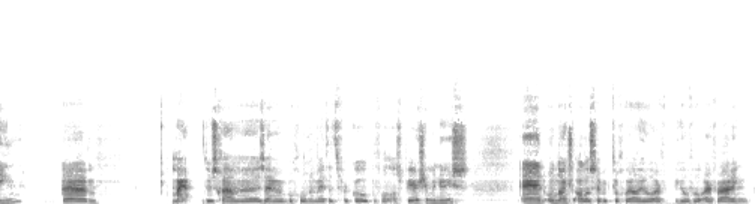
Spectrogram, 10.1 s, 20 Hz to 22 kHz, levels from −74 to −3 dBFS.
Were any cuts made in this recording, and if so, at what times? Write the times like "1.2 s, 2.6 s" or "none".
6.8 s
